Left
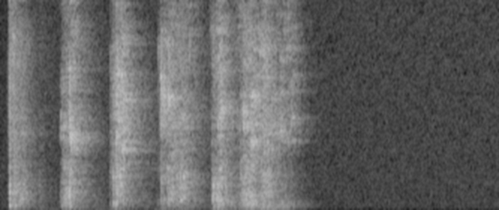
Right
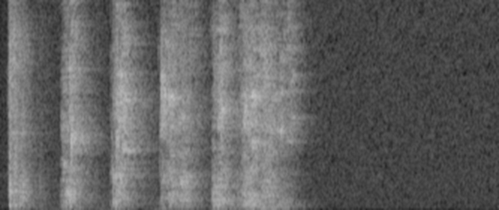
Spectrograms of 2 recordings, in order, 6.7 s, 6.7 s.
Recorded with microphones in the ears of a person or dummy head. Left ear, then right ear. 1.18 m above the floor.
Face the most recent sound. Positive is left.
turn(degrees=70)  # may be behind; listen again after turning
